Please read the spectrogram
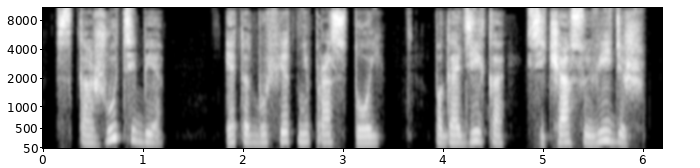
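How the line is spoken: Quiet. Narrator (Russian): тихо сказал

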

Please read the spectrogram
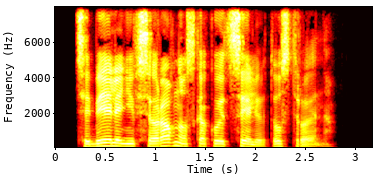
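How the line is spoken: Rude question. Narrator (Russian): Грубо поинтересовался мэр

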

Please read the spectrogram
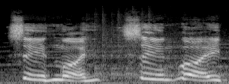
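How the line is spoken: Moaning. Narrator (Russian): простонала Мариам

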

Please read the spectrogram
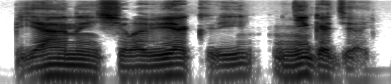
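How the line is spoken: Reluctant mutter. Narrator (Russian): пробормотал как бы нехотя Шатов

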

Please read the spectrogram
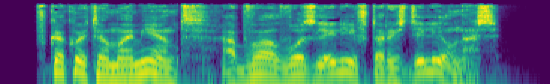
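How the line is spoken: Sad smiling voice. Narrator (Russian): грустно улыбнулся Омега

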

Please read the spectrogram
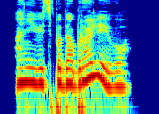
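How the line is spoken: Anxious sigh. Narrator (Russian): Марина взволнованно вздохнула

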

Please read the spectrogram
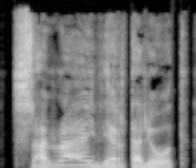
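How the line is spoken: Yelled. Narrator (Russian): заорал

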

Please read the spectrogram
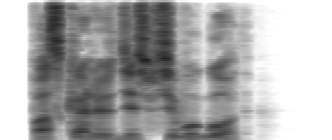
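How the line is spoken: Nonstop rapid chatter. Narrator (Russian): без остановки тараторил Люмьер

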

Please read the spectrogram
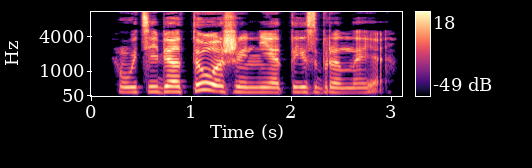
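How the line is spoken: Growling god. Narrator (Russian): прорычал бог

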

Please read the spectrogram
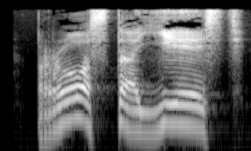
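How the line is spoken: Growled. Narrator (Russian): зарычал Сошин

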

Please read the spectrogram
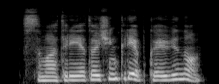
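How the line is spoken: Warning. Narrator (Russian): предупреждает Яиром

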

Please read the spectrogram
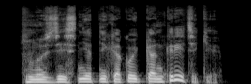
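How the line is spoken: Dry, slightly irritated. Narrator (Russian): сказал я сухим тоном, но с ноткой раздражения

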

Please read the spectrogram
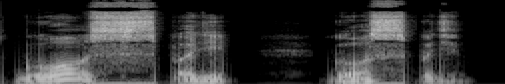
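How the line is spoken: Tearful, contrite muttering. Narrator (Russian): Кристина с покрасневшими глазами, сокрушенно бормоча себе под нос

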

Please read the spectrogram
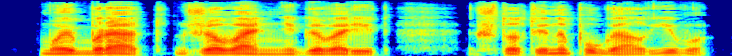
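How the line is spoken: Soft, gentle. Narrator (Russian): она мягко сказала Микеланджело

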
